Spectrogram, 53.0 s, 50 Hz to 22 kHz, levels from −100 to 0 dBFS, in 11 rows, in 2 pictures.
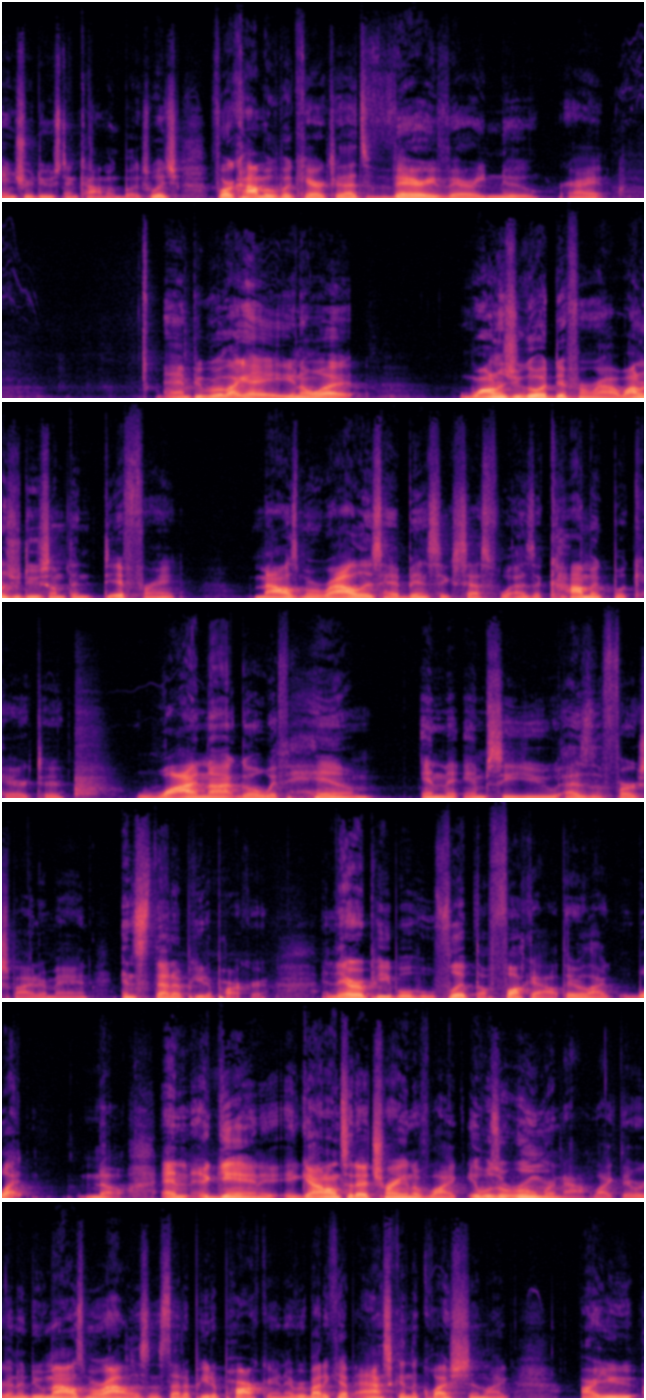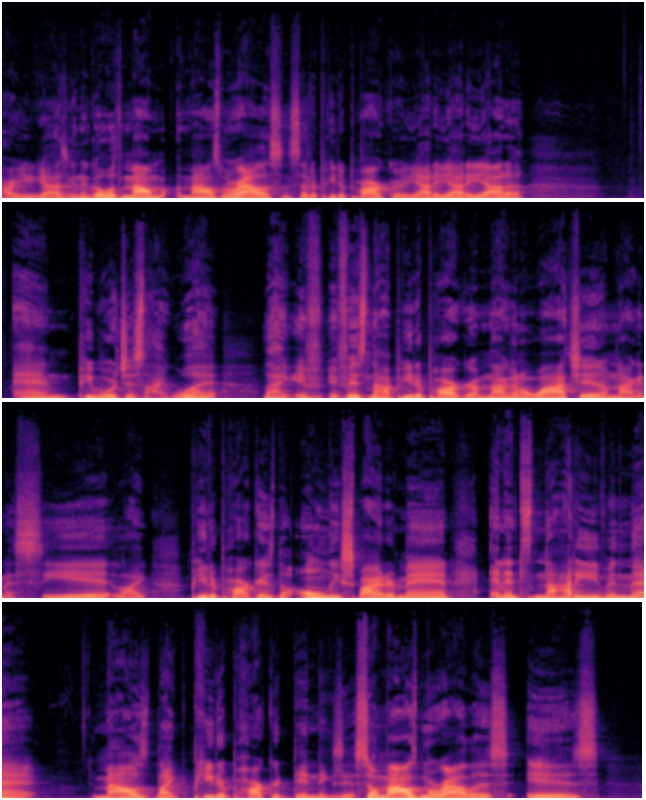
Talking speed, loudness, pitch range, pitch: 200 wpm, -27 LUFS, 110-140 Hz, 125 Hz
